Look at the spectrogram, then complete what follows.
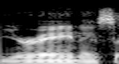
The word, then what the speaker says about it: Uranus: As you can see, Neptune is nearly double the distance that Uranus is from Saturn. Despite that, you didn't say it right. Come on. Call it by its right rightful name, Uranus.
